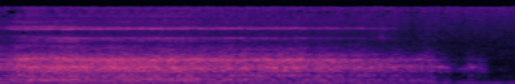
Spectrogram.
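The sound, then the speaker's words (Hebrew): A single slow, steady exhale, fairly strong, breathy and drawn out for nearly three seconds before tapering off into quiet, part of a counted breathing exercise of three counts in and four counts out. No talking. “ככה אני רוצה להמשיך, כל נשימה זה שלוש, ואני מוציא ארבע.”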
